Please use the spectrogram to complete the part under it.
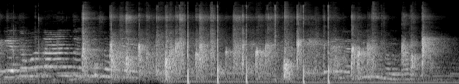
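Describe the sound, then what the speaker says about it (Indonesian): A classroom group claps together in a school guidance-counselling session, with scattered sharp claps that build into a short burst and run under a teacher's speech and singing voices. "Oke, tepuk tangan untuk kita semuanya."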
